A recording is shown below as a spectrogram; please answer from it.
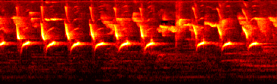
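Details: White-rumped shama in full song, its repertoire filled with imitations of kapas tembak, cililin, lovebird and canary calls: a rapid string of sharp, whistled notes sliding down, repeated about three times a second, with faint high overtones and a quiet background.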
